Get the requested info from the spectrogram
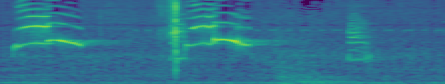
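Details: Seventeen-day-old kittens, part of a litter of four born to Nina, give two thin, high meows with bright overtones, each gliding up then falling, with a sharp click between them and a brief squeak near the end.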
